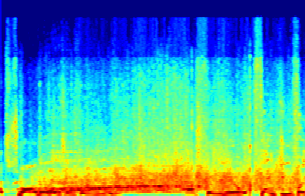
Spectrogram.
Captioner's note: cheers and applause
